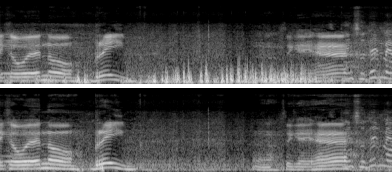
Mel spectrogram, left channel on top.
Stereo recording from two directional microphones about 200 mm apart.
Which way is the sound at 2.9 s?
40° right (ahead or behind).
